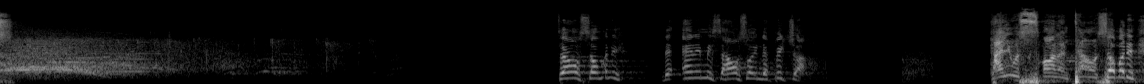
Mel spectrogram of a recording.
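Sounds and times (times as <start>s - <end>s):
audience clapping and shouting: 0.0s - 4.0s
speech: 5.6s - 8.2s, 10.0s - 11.4s.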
